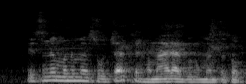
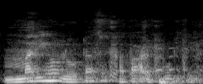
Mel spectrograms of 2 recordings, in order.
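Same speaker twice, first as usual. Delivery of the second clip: loud, deliberate incantation; mock guru mantra; 6 dB louder than usual. Villager giving the mantra in the prince's ear, mock-solemn incantation. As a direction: intone it like a secret spell, but loudly. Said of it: "कान में इसने कहा गुरु मंत्र".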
